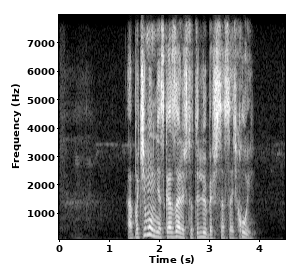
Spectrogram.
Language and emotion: Russian, angry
